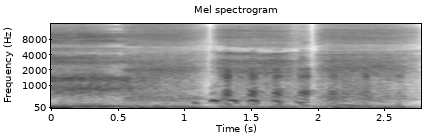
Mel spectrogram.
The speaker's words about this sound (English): There's another very positive, supportive friend who needs to move the mic slightly further away because all I hear is breathing.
